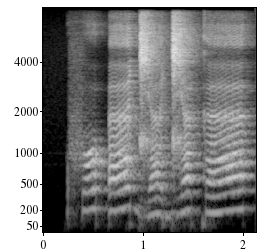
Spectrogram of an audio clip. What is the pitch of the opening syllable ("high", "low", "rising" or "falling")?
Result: rising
